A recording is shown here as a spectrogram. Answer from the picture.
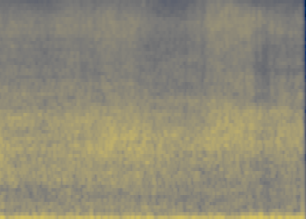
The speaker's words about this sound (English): we're on a pedestrian footbridge above a major A road, watching the cars go by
